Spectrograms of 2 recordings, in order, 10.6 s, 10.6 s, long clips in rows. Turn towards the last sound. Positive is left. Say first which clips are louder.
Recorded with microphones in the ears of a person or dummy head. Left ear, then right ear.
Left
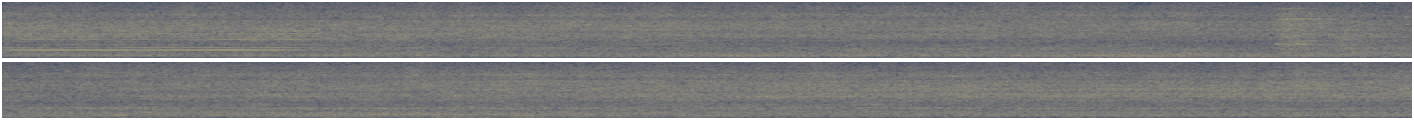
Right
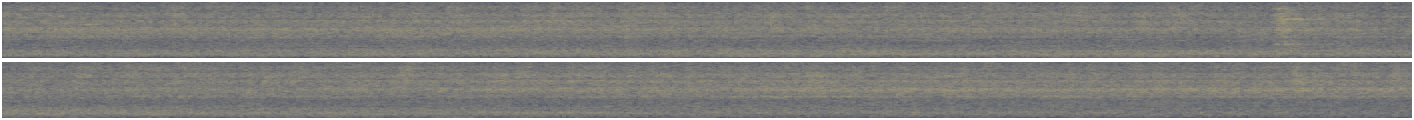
# right 1 dB
turn(degrees=-45)  # may be behind; listen again after turning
